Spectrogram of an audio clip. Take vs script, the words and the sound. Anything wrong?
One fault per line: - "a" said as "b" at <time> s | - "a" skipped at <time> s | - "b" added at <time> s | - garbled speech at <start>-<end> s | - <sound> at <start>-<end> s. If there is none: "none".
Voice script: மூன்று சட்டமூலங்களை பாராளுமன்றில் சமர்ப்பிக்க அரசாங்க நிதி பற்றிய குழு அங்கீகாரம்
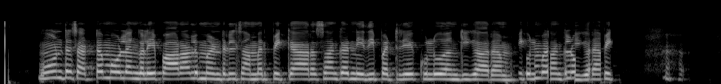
- garbled speech at 5.2-6.1 s
- laugh at 6.4-6.9 s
